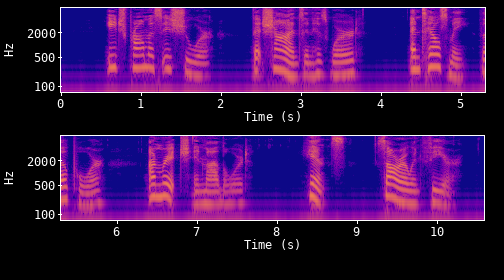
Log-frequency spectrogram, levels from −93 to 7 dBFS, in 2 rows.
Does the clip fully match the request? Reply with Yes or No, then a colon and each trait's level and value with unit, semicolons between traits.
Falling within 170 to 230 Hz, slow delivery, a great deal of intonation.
Yes: high, 190 Hz; slow, 130 wpm; wide, 6.6 semitones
